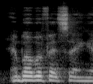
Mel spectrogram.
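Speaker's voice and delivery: usual speaking voice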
